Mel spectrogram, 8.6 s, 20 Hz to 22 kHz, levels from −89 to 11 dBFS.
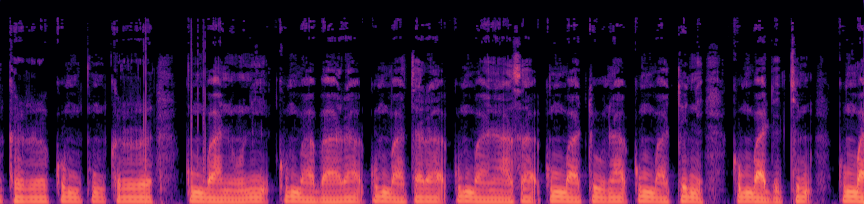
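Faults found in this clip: Processor overload crackle, 1.44 to 2.05 s, clearing just before "noni kumba". The audio engine misses deadlines on very short buffers, under a millisecond each, and around fifteen drop to hard-edged silence. Waveform shows tiny flat notches, and the spectrogram shows thin broadband vertical streaks.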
